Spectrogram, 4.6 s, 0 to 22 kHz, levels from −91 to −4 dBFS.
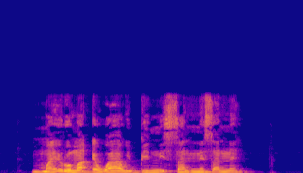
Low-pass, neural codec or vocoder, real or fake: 9.9 kHz; vocoder, 22.05 kHz, 80 mel bands, Vocos; fake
